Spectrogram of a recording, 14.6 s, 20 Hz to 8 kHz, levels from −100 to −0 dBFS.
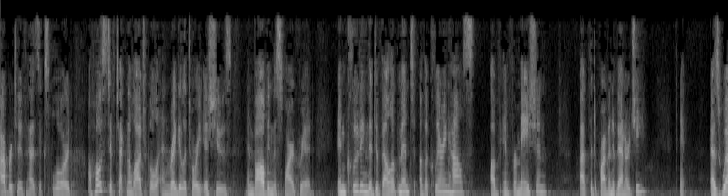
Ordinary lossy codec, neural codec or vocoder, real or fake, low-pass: MP3, 32 kbps; codec, 16 kHz, 1.1 kbps, Voila-Tokenizer; fake; 7.2 kHz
